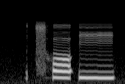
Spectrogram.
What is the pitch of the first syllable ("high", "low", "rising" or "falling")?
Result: high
